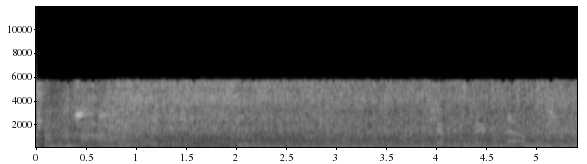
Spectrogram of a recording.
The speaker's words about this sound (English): Blue Origin's New Shepard rocket blasting off on its way to space with 4 passengers on board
